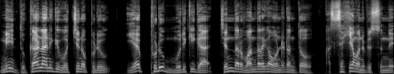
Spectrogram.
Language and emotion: Telugu, disgusted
